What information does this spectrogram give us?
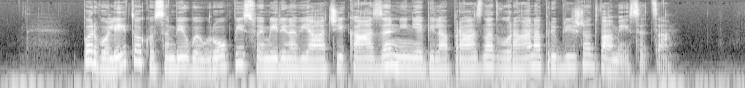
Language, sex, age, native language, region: Slovenian, female, 30-49, Slovenian, Central Slovenia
